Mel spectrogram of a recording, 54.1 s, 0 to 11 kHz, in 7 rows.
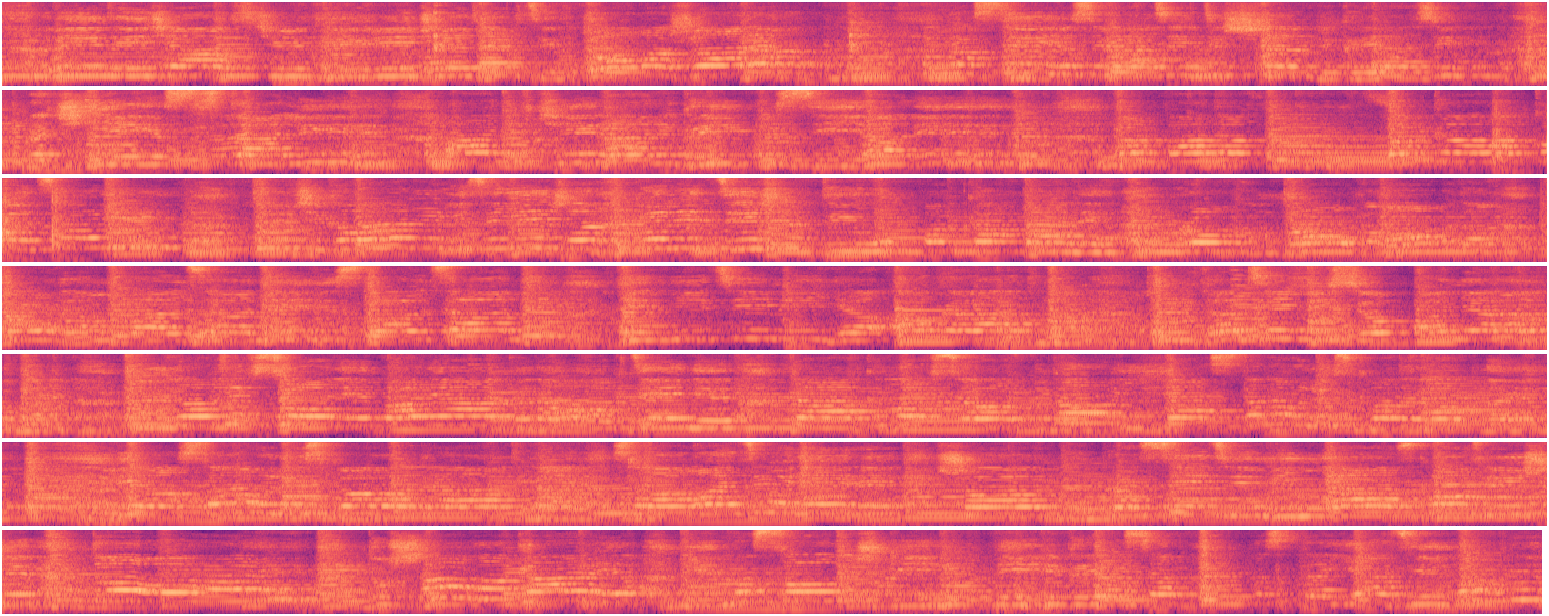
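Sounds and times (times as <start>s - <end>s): strummed acoustic guitar: 0.0s - 54.0s
woman singing: 0.0s - 54.0s.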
